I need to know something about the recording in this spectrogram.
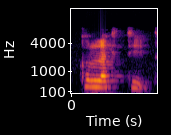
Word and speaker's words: collected: dropped the Ed collected collected yeah be very careful not to drop the last syllable in Ed words and S words it's very easy to drop it so it's tid collected okay I think that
